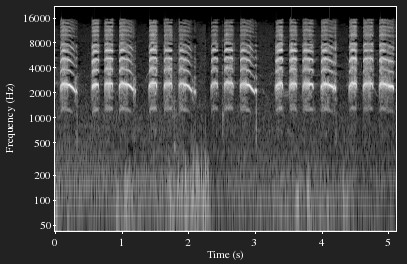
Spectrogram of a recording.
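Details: Red-wattled lapwing calling in alarm after losing its chick: loud, sharp, strident notes with a slightly downward sweep, delivered in quick pairs and triplets separated by short gaps, low rumble of background noise.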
